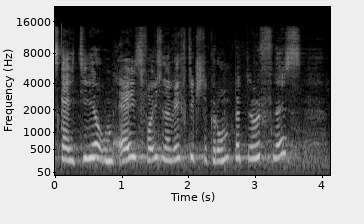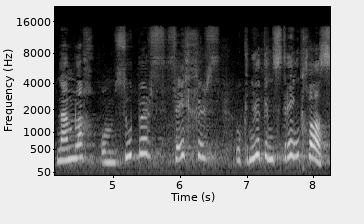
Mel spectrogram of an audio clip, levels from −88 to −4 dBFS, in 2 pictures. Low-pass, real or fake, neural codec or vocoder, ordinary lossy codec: 14.4 kHz; real; none; AAC, 48 kbps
